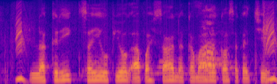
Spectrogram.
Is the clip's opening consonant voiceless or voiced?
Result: voiced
